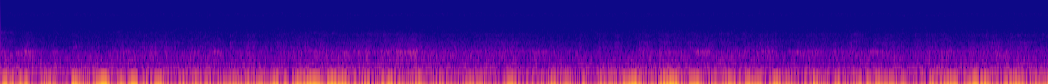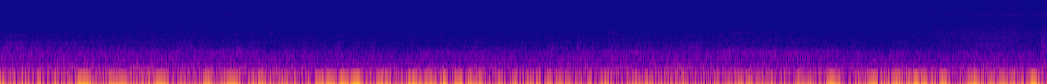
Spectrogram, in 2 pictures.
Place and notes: Hotel a televizní vysílač Ještěd, Liberec, Česko - Ještěd
The sound of wind coming from the ventilation in the hotel room and the Ještěd transmitter.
